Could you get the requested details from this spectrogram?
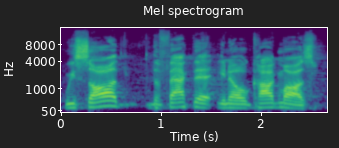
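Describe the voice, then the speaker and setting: Male esports caster, bright tone, excitable wrap-up commentary over faint music. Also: mid-range voice, unhurried. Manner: excitable, laughs often, loud bursts.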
